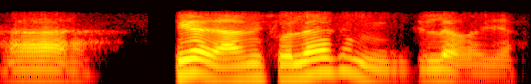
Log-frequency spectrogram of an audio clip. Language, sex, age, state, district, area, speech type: Bengali, male, 30-45, West Bengal, North 24 Parganas, urban, conversation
